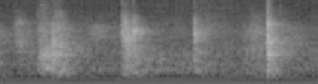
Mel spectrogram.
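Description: Table football play: the ball is knocked by the plastic figures and rods clack, about four sharp knocks roughly half a second apart, the last one loudest.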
